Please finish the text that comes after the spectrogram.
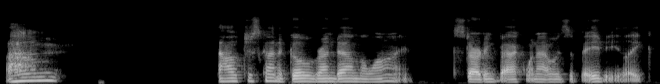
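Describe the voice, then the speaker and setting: A man's voice: mid-range voice, steady tone, unhurried, gravelly. A man in his thirties co-hosting a podcast, talking in a loose, rambling way with lots of "like" and restarts. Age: 30s. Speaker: podcast co-host. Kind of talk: casual chat.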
